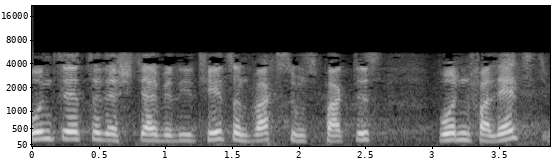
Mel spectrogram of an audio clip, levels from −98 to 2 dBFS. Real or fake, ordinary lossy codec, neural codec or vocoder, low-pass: real; none; none; 5.4 kHz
